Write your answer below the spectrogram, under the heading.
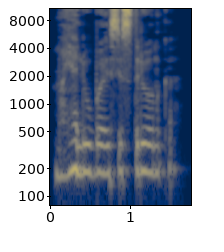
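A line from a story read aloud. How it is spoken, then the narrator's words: Whisper. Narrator (Russian): прошептал он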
